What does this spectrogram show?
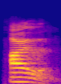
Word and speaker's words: island: kiss dismiss assist Paris passive my favorite island island the origin of the silent s in Ireland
